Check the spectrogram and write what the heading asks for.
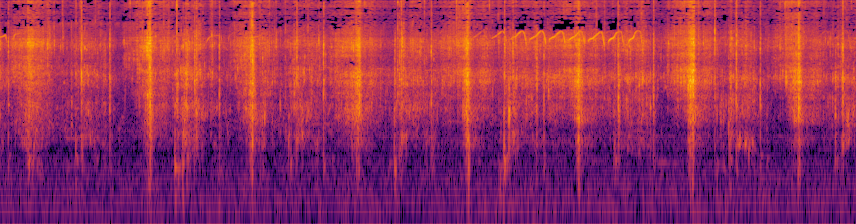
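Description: Muddy pond water splashing and sloshing in repeated splashes, about one every second or two, as a person wades knee-deep and dips a metal pot into the water.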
